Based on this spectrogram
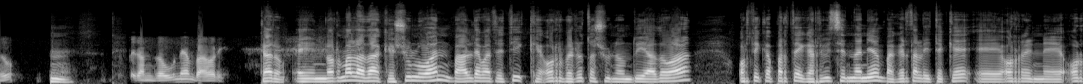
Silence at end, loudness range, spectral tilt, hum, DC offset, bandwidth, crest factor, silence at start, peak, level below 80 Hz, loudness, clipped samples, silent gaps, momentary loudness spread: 0 s; 3 LU; -6 dB/octave; none; under 0.1%; 17.5 kHz; 12 dB; 0 s; 0 dBFS; -44 dBFS; -12 LUFS; under 0.1%; none; 8 LU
